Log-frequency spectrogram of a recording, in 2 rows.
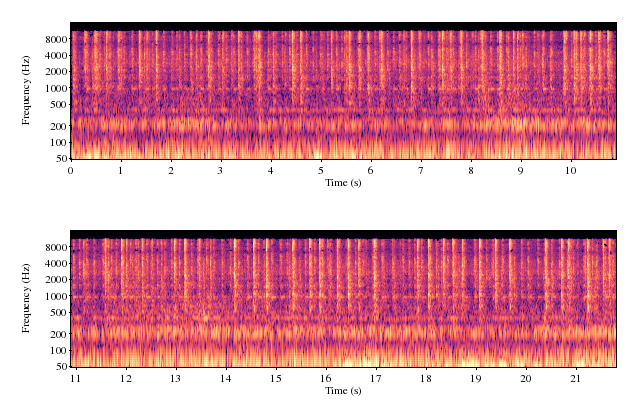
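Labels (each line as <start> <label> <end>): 0.0 Wood stove heating up, producing crackling and popping sounds. 21.8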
